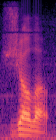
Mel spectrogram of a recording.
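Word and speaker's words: Xolo: a fan asked him at ComiCon how to pronounce his name and he said Jolo cuz it's like x o something yeah Jolo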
